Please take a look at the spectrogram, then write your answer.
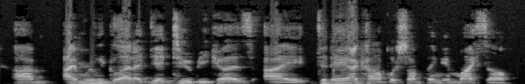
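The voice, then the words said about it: Raspy hoarse voice. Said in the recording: “sorry for my voice. It is so raspy”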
